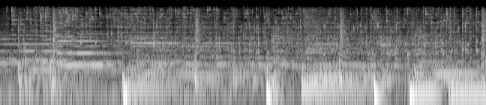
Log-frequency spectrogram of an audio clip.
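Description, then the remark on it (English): Fresh tap water runs steadily into a small pot for making iced coffee, a continuous splashing stream with occasional clunks and gurgles as the vessel fills, fairly loud, with no talking. “So first we're going to get some fresh water into a small pot.”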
